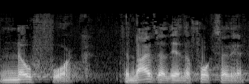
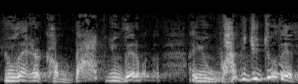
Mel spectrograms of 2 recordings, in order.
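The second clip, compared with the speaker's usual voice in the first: hammed-up high outcry of disbelief; mock screaming; 7 semitones higher than usual. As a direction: act out appalled men screaming at the guys. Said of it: "are screaming at the guys".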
